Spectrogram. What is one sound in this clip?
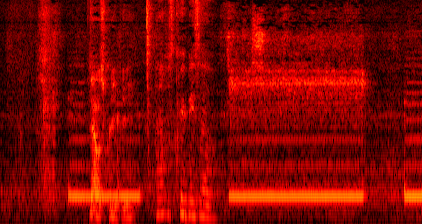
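A phone sounds a steady beeping tone.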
